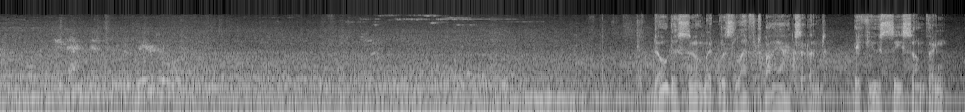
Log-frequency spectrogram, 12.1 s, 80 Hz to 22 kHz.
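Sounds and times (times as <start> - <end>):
bus engine hum: 0.0 - 12.0
road rumble: 0.0 - 12.0.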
